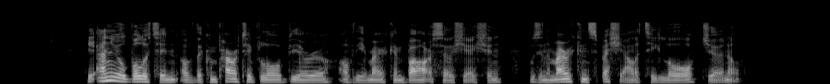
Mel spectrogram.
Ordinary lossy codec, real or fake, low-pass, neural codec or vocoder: none; real; 7.2 kHz; none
